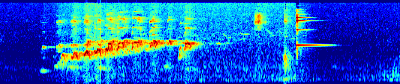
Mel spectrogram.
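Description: A songbird's rapid run of chirps climbing in pitch for about three seconds. Then a sharp click and a single ringing tone that fades within about a second.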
